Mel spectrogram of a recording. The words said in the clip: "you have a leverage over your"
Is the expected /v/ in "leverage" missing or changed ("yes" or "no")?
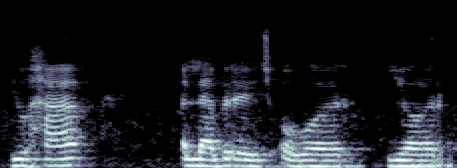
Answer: yes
